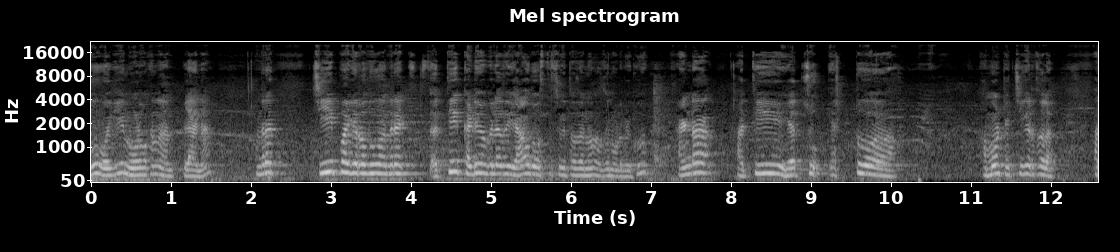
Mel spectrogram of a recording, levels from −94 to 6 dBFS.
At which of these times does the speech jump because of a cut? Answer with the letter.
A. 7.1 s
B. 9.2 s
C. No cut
C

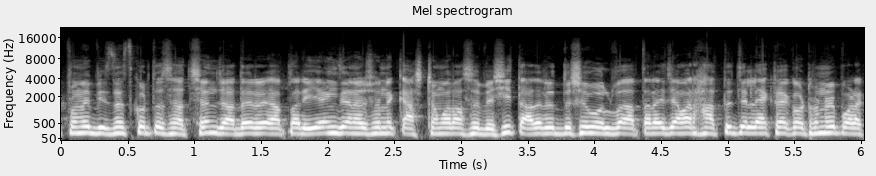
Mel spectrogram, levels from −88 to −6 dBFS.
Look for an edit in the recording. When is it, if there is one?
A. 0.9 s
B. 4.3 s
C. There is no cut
C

